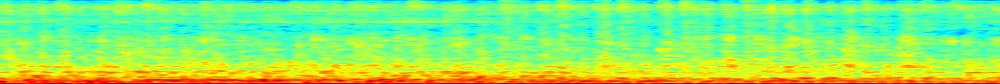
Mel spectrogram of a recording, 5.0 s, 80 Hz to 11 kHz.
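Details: XG ute with a long-crank 6-litre LQ4 V8, first start after install: steady, even low rumble idle with no misses or knocks. It runs healthy after a faulty brand-new crank sensor was found and fixed.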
